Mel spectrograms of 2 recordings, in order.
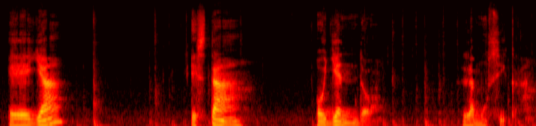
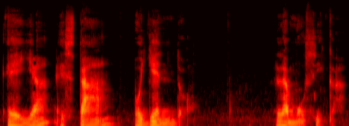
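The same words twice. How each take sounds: First: Each word set apart by long pauses, "Ella" lifted and "la música" fading to a whisper; slow word-by-word dictation. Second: Slow repeat. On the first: Teacher dictating to the class, word by word. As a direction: say it word by word for students to copy. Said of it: "yo digo". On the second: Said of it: "¿Sí?". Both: Shown as a demonstration.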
